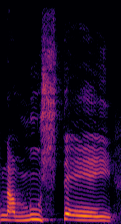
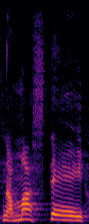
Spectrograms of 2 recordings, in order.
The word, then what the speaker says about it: namaste: People were coming on like, dude, it's not namuste, it's namaste.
